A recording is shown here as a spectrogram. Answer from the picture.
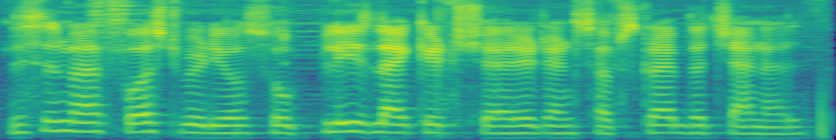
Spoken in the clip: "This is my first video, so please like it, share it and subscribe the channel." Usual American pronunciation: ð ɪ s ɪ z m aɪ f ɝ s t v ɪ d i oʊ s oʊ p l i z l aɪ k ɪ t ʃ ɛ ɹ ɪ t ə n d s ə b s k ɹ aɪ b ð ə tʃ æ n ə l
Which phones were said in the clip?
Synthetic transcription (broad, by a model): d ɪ s ɪ z m aɪ f ɝ s t v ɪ d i oʊ s oʊ p l i z l aɪ k ɪ t ʃ ɛ ɹ ɪ t ə n d s ə b s k ɹ aɪ b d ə tʃ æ n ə l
